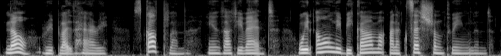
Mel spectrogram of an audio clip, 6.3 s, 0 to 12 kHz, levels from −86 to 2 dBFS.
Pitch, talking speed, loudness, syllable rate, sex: 195 Hz, 135 wpm, -21 LUFS, 4.6 syllables/s, female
